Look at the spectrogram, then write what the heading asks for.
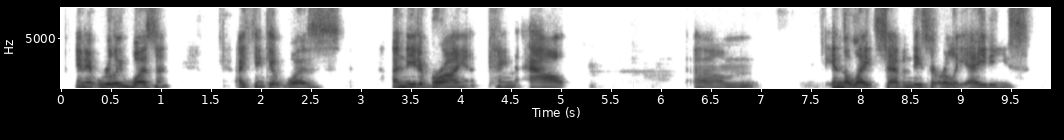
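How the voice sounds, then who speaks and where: A woman with a Texan accent speaks very slowly in a fairly high pitch, with fairly even intonation and long, frequent pauses. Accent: Texan Southern US. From East Texas. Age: 60s. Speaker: interviewee. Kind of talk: interview, personal reflection.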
